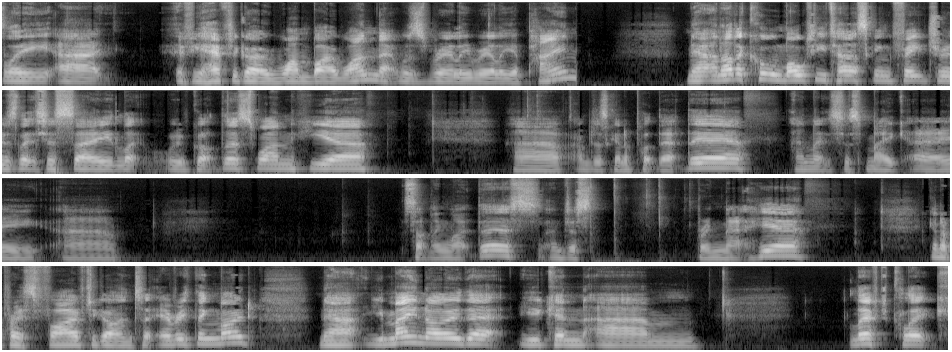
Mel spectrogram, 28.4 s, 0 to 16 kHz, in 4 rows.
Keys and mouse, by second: 4.1 click, 5.0 middle click, 5.7 4, 5.9 click, 6.6 middle click, 7.2 shift+d, 8.0-9.9 drag, 9.9 middle click, 10.5 g, 11.0 shift+z, 11.9-16.6 drag, 16.6-18.5 middle drag, 18.5 g, 19.0 shift+z, 19.9-21.0 drag, 21.0 middle click, 21.9 5, 22.3-23.6 middle drag, 23.6 click, 24.0-27.2 middle drag, 27.2-28.4 ctrl+drag.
